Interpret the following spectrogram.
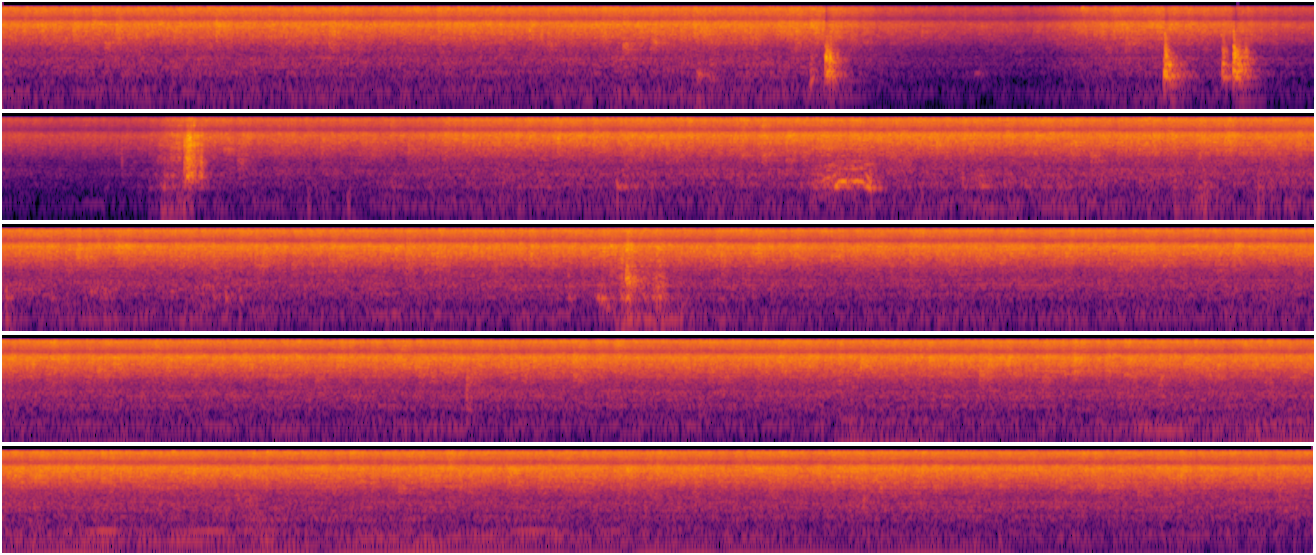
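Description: Water rushing steadily as it drains from a dismantled stop valve, because the supply cannot be shut off. The rush drops away twice, for about a second each time, between four and eight seconds in. A few sharp knocks are heard, one of them about sixteen seconds in.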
